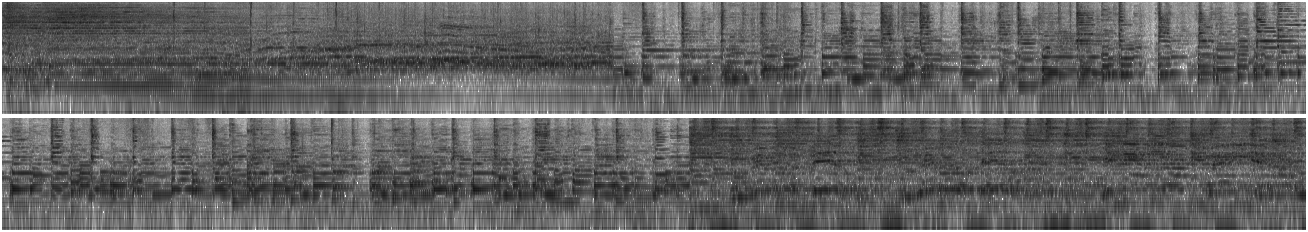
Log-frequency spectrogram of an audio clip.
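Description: Live acoustic string-band music cut together from several snippets, changing abruptly about six seconds in and again near the end. A quickly picked banjo fills the middle stretch, and near the end the band plays with an upright bass pulsing underneath.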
